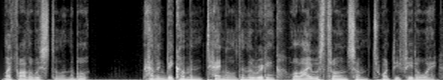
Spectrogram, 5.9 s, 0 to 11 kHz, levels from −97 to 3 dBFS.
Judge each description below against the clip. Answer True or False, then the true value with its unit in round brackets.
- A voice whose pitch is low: True (125 Hz)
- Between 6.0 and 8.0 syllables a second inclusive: True (6.5 syllables/s)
